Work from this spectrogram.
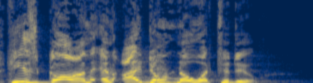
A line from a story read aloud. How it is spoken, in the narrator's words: she just yells out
